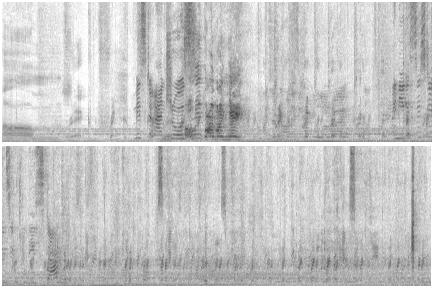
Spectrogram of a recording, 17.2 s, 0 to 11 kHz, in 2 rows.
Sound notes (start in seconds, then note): 11.2 patients chattering; 16.6 lock clicks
